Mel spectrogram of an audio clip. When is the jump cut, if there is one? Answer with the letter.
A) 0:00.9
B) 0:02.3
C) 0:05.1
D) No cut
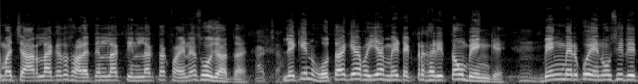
D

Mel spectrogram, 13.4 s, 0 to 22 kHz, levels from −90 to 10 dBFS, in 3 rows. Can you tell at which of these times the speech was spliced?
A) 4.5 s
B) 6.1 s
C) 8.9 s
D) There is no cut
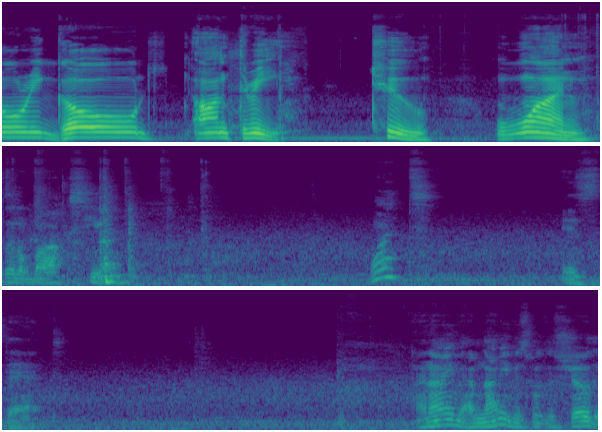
A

